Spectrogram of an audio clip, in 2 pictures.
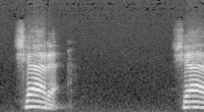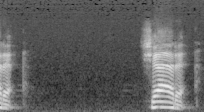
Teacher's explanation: Street in Arabic is شارع، with the strangled ah sound at the end.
